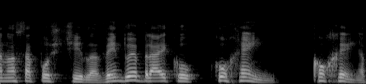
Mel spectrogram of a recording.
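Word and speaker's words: כהן: apostila vem do hebraico corem corem a pronúncia é se escreve coem mas se pronuncia corem significa sacrificador essa palavra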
